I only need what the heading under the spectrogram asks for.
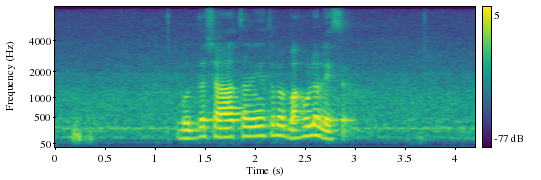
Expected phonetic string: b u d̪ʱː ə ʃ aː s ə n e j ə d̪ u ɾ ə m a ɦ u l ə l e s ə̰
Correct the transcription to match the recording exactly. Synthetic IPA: b u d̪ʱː ə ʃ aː s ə n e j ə t̪ u ɾ ə b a ɦ u l ə l e s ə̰

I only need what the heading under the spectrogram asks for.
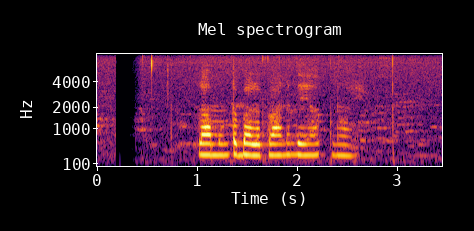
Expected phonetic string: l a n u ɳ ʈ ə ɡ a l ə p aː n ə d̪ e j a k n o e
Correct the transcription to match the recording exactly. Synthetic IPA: l a m u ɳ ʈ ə b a l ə p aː n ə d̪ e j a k n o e

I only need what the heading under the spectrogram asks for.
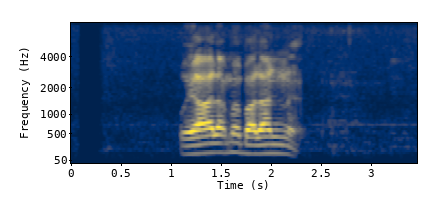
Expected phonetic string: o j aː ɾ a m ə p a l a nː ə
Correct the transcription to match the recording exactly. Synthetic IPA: o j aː l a m ə b a l a nː ə

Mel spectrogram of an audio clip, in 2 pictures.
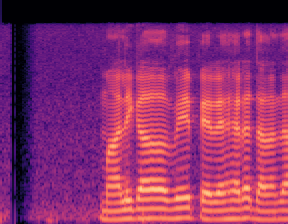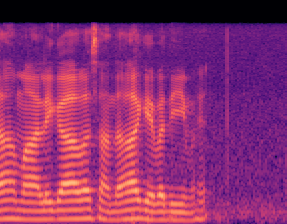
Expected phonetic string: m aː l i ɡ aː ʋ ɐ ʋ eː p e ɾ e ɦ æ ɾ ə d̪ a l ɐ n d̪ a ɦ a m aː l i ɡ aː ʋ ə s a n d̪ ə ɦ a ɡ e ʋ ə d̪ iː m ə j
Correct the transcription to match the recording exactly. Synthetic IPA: m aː l i ɡ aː ʋ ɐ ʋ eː p e ɾ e ɦ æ ɾ ə d̪ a l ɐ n d̪ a ɦ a m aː l i ɡ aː ʋ ə s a n d̪ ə ɦ a ɡ e ʋ ə d̪ iː m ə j

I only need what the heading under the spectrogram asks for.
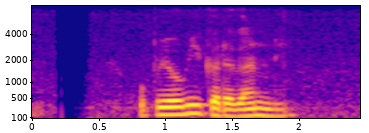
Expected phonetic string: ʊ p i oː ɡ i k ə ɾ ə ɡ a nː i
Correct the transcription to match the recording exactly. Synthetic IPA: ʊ p j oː ɡ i k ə ɾ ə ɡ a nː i

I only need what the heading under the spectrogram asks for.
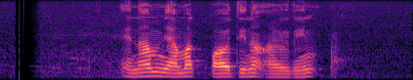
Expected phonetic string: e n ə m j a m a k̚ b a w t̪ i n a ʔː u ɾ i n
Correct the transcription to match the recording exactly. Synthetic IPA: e n a m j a m a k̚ p a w t̪ i n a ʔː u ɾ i n

